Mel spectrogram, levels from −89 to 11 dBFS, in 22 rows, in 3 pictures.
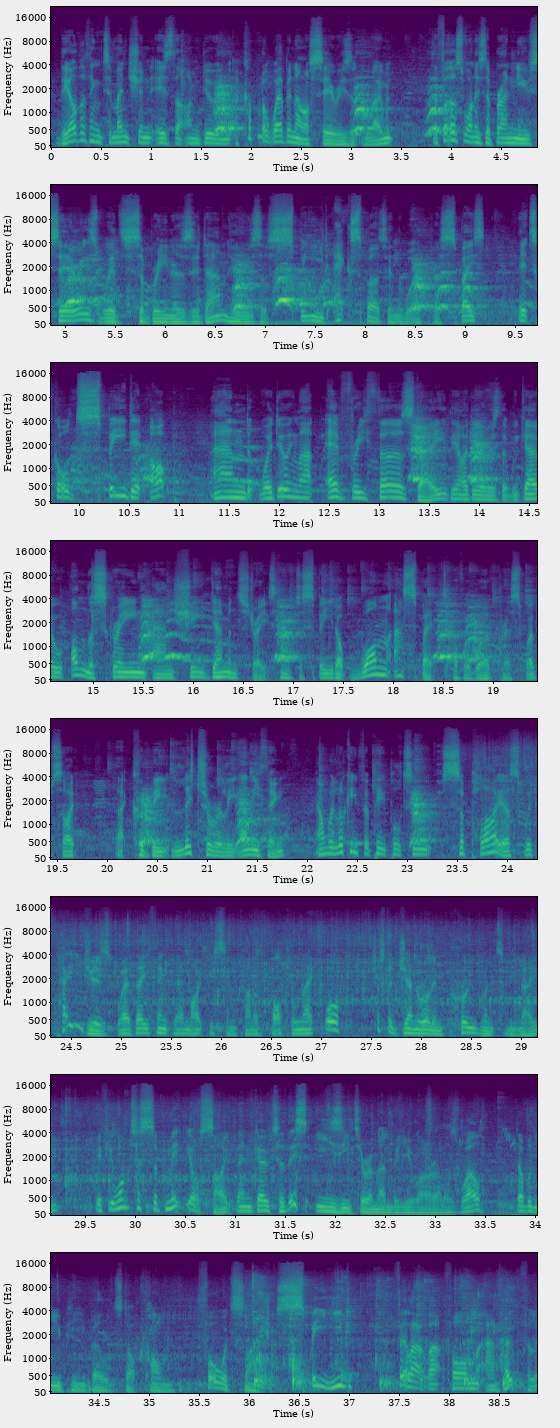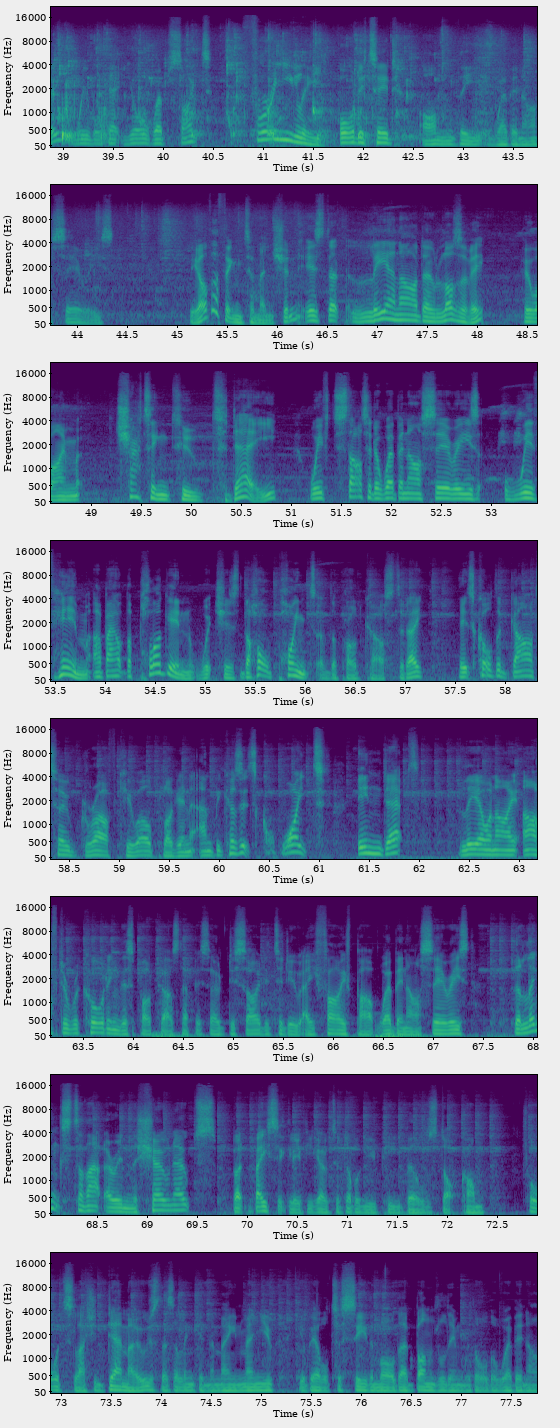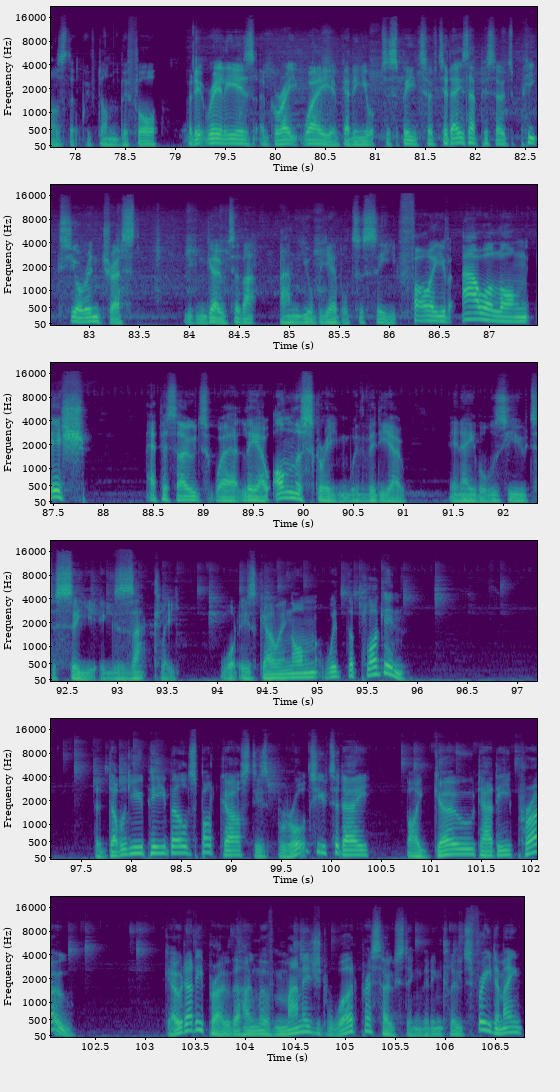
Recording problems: animal sounds; loud; throughout; 5 dB below the speech
household noises; faint; throughout; 25 dB below the speech

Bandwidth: 17 kHz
